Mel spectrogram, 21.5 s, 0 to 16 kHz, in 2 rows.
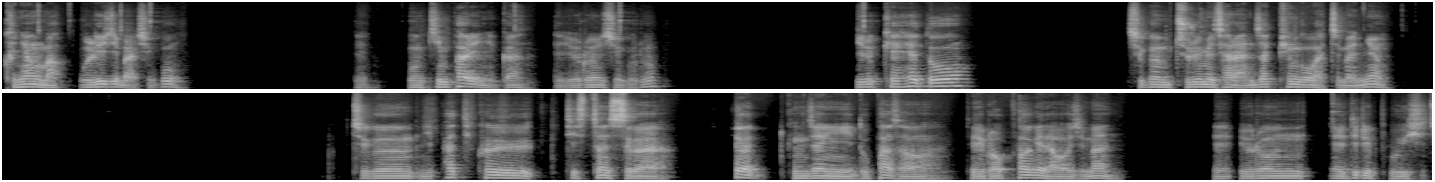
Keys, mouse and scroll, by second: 0.2 click, 0.8 click, 2.0 click, 3.8 click, 5.9 scroll up 1, 6.3 click, 6.7-7.0 scroll up 1, 7.1-8.6 alt+middle drag.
